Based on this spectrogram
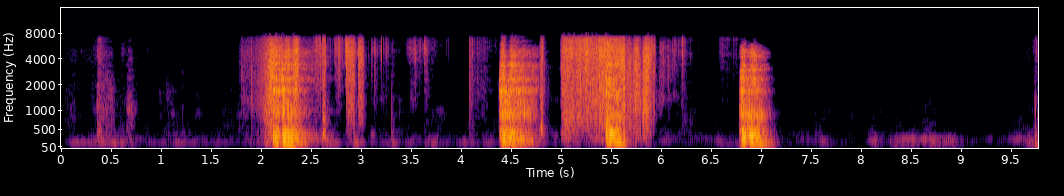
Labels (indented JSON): {
  "expert_labels": [
    {
      "quality": "no cough present",
      "cough_type": "unknown",
      "dyspnea": false,
      "wheezing": false,
      "stridor": false,
      "choking": false,
      "congestion": false,
      "nothing": true,
      "diagnosis": "healthy cough",
      "severity": "pseudocough/healthy cough"
    }
  ],
  "gender": "female",
  "respiratory_condition": true,
  "fever_muscle_pain": true,
  "status": "COVID-19"
}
